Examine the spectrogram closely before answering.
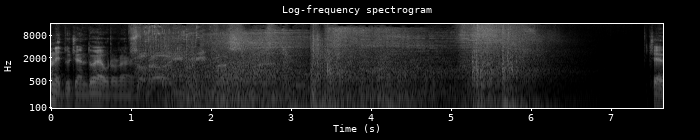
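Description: Game effects whoosh and chime loudly.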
